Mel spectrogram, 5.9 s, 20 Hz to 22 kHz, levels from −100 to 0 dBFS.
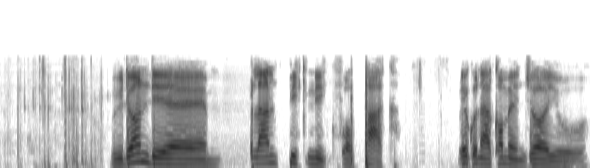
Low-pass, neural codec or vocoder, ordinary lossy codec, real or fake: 5.4 kHz; none; none; real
